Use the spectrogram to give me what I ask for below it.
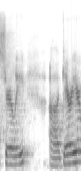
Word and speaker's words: Shirley Gerrior: We have Shirley Gerrior with us today. Did I pronounce that right, Shirley?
